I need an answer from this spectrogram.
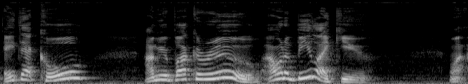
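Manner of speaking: put-on high, eager kid voice, pitched well up; little boy voice. Dad retelling his son's words from a country song, high childlike voice. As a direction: play the proud little buckaroo copying his dad.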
